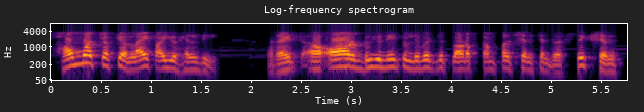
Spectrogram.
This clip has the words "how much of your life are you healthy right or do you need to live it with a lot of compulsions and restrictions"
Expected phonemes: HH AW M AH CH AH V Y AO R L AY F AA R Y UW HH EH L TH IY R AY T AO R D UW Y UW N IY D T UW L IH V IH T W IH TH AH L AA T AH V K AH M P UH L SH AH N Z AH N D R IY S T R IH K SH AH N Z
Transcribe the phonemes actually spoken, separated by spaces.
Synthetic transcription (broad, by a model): HH AW M AH CH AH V Y AO R L AY F AA R Y UW HH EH L T IY R AY T AO R D UW Y UW N IY D T UW L IH V IH T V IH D L AA T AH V K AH M P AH L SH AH N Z AH N D R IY S T R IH K SH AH N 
